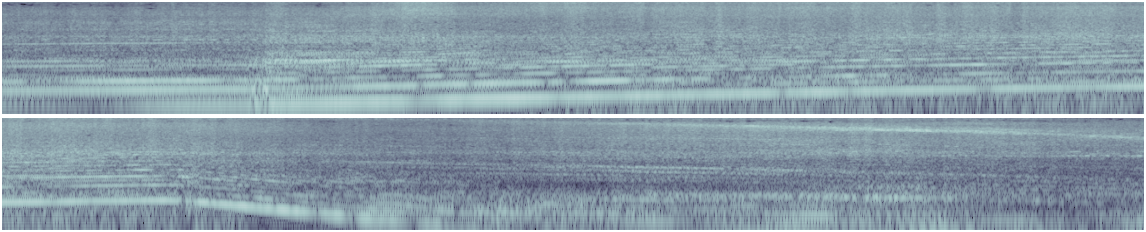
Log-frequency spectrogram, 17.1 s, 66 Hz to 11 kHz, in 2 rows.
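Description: Honda K20A3 four-cylinder engine doing a full-throttle pull on a chassis dyno. Its note holds steady for a couple of seconds, then climbs smoothly for about eight seconds. At about ten seconds the throttle shuts and the revs fall quickly, followed by a high whine falling in pitch as it coasts down.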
